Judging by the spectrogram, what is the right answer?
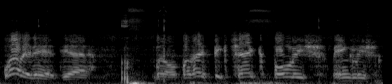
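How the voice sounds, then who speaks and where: A man's voice: on the high side, animated, normal speed, noisy background. Hesitant Slovak man on a tinny call. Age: 40s. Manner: hesitant, restarts often. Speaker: interview guest. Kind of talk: casual chat over video call. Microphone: video call.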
